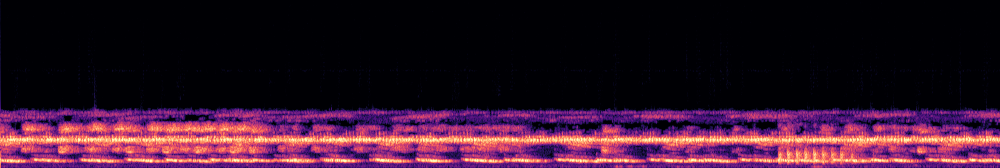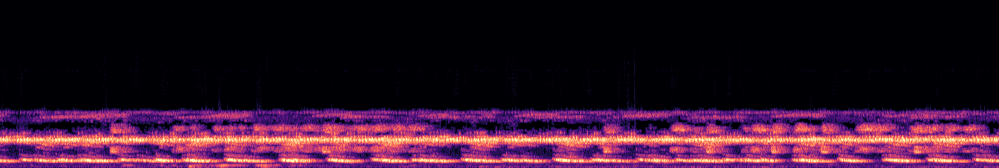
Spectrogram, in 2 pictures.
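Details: Dense frog chorus on a lakeside at night, many short honking notes packed closely in fast succession, a brief buzzing burst near the middle, all over a strong steady high insect whine.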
